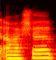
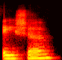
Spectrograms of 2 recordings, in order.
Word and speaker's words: Aisha: um asha aisha sorry i keep saying asha but it's aisha um so excuse me if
